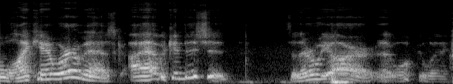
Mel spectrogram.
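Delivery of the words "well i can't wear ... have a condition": higher mocking echo of her excuse; sarcastic higher parrot. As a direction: throw her words back, pitched up. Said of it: "I go".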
